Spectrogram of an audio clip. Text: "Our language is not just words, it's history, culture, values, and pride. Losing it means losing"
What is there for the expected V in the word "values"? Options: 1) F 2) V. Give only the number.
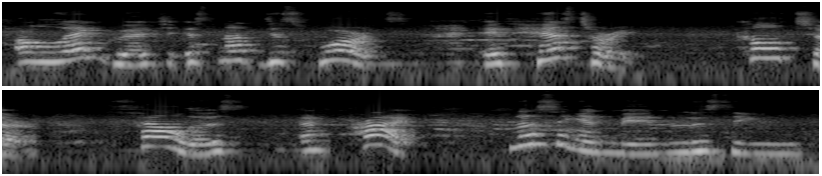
1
